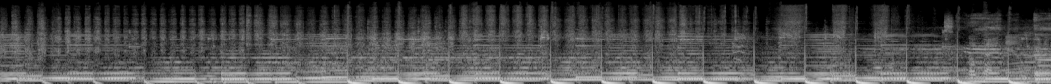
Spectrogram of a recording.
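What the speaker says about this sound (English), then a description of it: "I'm going to put 80 grit on a dura block and block this down flat." A dura block fitted with 80 grit sandpaper is pushed over cured epoxy on a 1989 Honda CRX body in loud, regular back-and-forth strokes of about two per second, with a tonal ring in each pass.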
